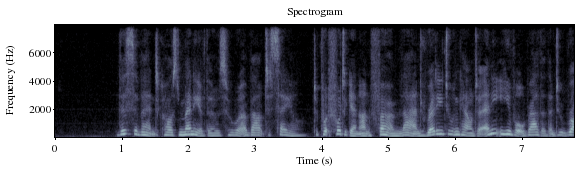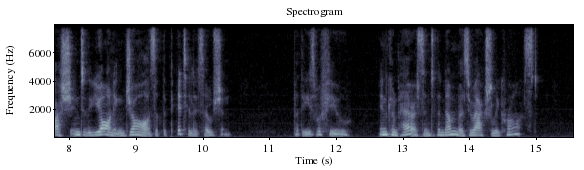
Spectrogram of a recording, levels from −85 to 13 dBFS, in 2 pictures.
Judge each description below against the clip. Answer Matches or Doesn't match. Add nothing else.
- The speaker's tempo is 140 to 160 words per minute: Doesn't match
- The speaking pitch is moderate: Matches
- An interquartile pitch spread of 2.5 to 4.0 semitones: Doesn't match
